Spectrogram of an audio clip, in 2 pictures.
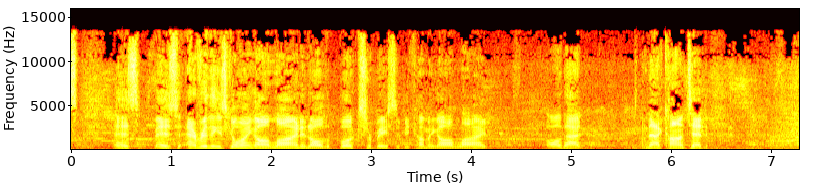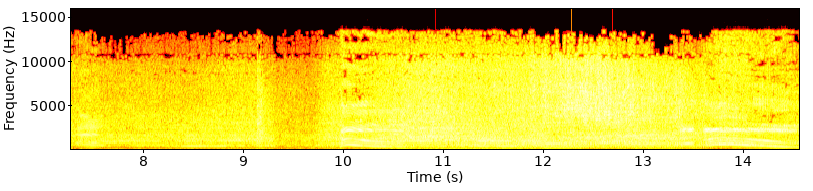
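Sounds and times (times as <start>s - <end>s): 
speech: 0.0s - 6.6s, 10.0s - 10.6s
drag racing car engines roaring and revving on Woodward Avenue: 6.0s - 14.5s
brief tire squeal: 7.1s - 14.5s.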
